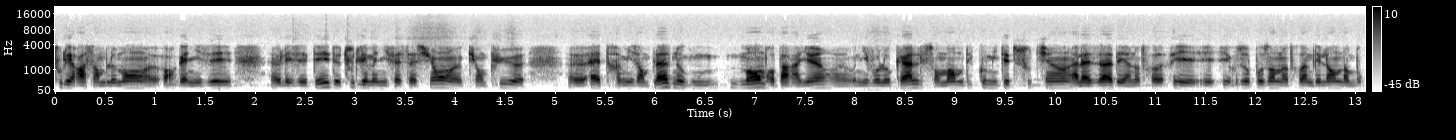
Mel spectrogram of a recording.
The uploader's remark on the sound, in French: On reçoit par téléphone. Radio Campus Paris.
